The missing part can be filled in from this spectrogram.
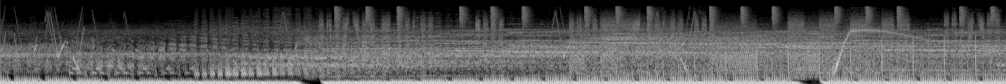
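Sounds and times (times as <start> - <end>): heavy rolling bassline: 0.0 - 10.0
steady electronic beat: 0.0 - 10.0.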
